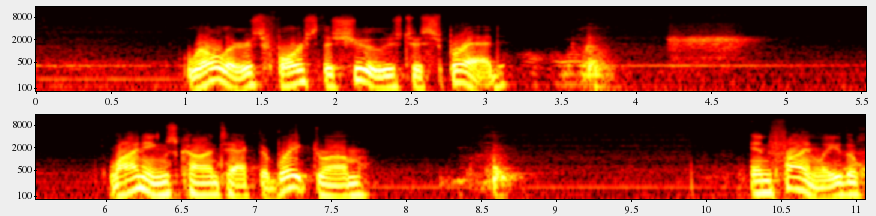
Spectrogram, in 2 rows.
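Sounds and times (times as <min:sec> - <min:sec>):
low steady hum: 0:00.0 - 0:11.0
soft hiss: 0:00.0 - 0:11.0.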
